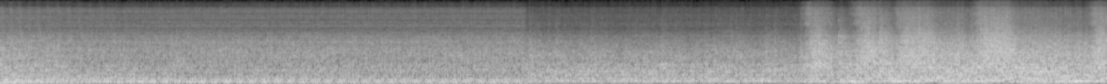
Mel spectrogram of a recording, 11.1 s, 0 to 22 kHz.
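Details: 1968 Chevy C10 small-block just revived after sitting 15–16 years on old fuel: steady, even idle with regular pulse, no ticks or knocks, then a louder rise in revs near the end; good oil pressure, normal idle, maybe needs tuning.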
